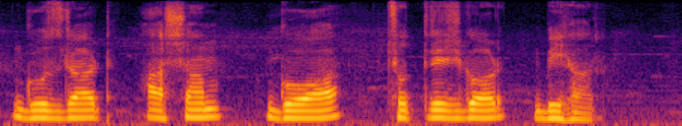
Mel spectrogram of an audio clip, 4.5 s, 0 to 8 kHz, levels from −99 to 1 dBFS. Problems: constant background noise, background conversations at intervals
